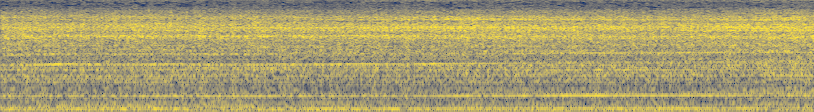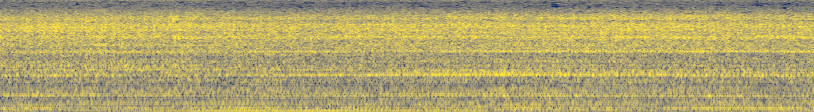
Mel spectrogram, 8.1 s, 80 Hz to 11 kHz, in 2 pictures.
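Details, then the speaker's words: 1955 Johnson QD-16 outboard, in gear at high speed: strong, steady high-revving drone with an even buzz, no misses or surging; runs well at high speed but starts hard, especially in neutral, and idles poorly. "so there have it uh it's running fairly well of high speed um runs I'm quite pleased with the high speed"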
